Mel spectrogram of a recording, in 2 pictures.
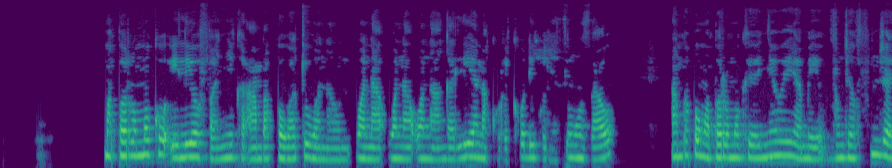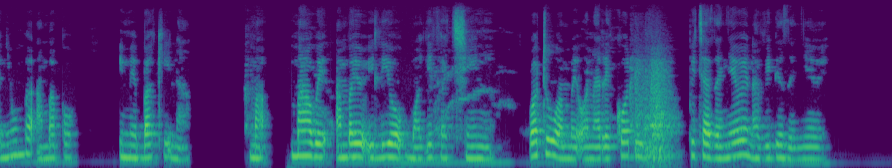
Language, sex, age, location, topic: Swahili, female, 25-35, Kisumu, health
